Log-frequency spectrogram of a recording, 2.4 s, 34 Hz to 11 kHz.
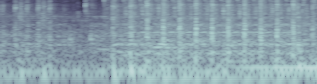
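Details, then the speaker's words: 2015 Honda Vario 125 injection scooter that died suddenly while parked: starter relay refitted, then quick, even whirring pulses of about eight per second as the starter cranks freely. The fault was a detached side-stand socket connector. "tuh kalau switchnya bagus arusnya terhubung selain ini nyala starter juga bisa nyala tuh ada bunyi"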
